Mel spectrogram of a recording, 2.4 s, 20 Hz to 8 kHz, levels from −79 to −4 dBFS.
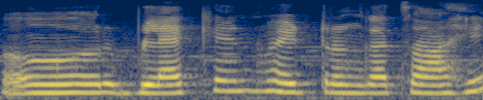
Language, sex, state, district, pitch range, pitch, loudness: Marathi, female, Maharashtra, Sindhudurg, 240-265 Hz, 250 Hz, -15 LUFS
